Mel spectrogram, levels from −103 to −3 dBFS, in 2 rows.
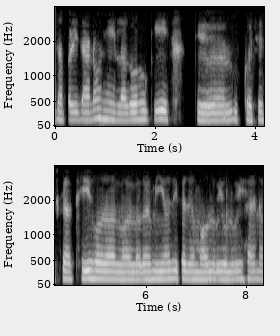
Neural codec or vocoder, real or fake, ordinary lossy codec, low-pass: codec, 16 kHz in and 24 kHz out, 2.2 kbps, FireRedTTS-2 codec; fake; none; 3.6 kHz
